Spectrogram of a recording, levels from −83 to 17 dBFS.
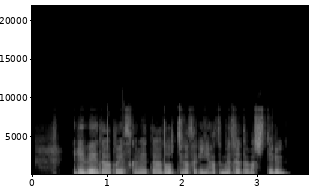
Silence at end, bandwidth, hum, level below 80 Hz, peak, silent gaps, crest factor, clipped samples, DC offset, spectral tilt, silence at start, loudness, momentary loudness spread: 0.25 s; 9.4 kHz; none; -56 dBFS; -10 dBFS; 0.42-0.55 s; 18 dB; under 0.1%; under 0.1%; -5.5 dB/octave; 0.25 s; -28 LUFS; 8 LU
